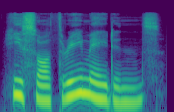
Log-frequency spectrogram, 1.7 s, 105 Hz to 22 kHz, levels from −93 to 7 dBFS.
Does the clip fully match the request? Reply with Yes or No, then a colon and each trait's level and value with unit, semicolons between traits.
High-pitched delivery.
Yes: high, 205 Hz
